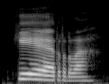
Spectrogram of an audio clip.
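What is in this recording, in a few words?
"guerra", Spanish, slow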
